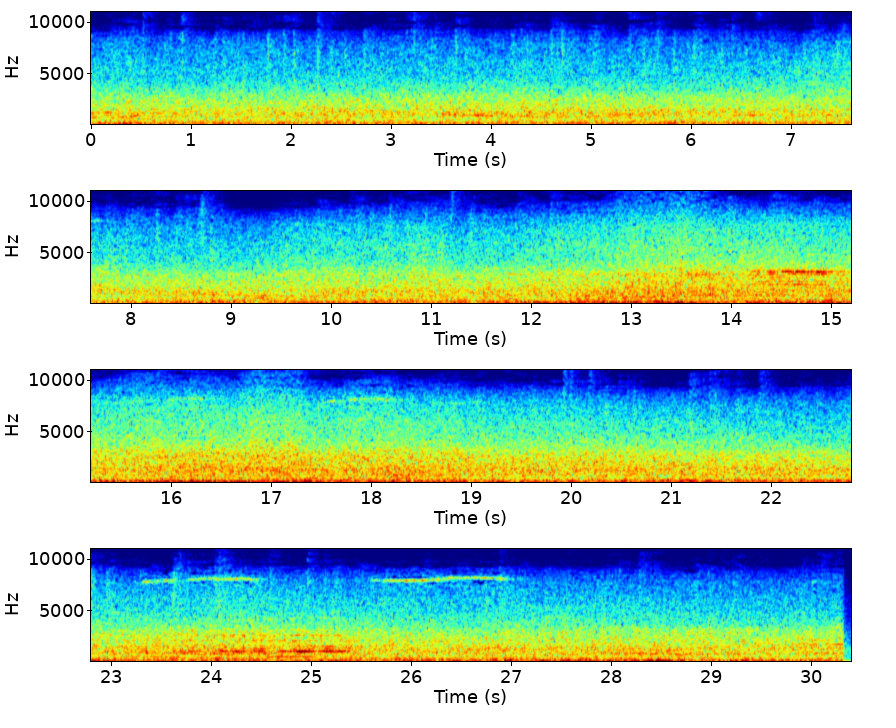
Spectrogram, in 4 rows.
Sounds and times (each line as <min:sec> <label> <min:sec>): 0:00.0 traffic 0:30.4
0:12.8 Street horns 0:15.7
0:23.0 Street horns 0:27.4
0:29.2 Street horns 0:30.4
